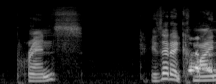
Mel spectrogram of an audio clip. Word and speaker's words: Prenz: way it is, but it's spelled Prenz, but it's pronounced Prince, just like Prince, just like the royal family, Prince, Princess.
